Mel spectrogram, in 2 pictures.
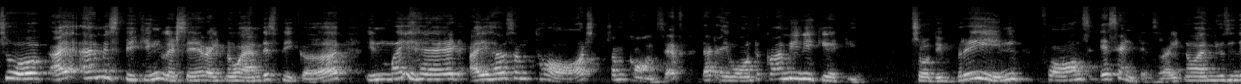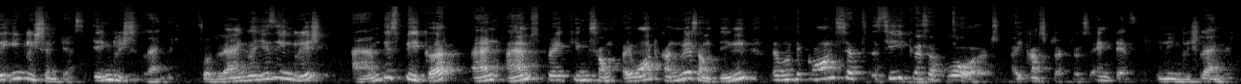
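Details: Adult presenter; normal speech.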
